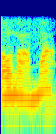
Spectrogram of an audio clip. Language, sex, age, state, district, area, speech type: Telugu, male, 18-30, Andhra Pradesh, Krishna, urban, conversation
